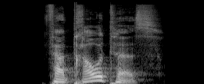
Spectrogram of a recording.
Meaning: strong/mixed nominative/accusative neuter singular of vertraut
- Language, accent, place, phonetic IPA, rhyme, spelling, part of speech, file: German, Germany, Berlin, [fɛɐ̯ˈtʁaʊ̯təs], -aʊ̯təs, vertrautes, adjective, De-vertrautes.ogg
